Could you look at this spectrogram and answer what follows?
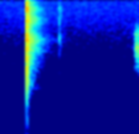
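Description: One sharp, close clap rings out, followed by a much fainter, softer clap about a second later, with near silence around both.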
